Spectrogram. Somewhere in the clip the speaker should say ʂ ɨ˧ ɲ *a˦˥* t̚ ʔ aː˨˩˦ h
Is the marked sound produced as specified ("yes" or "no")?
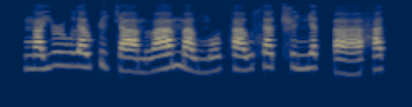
yes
